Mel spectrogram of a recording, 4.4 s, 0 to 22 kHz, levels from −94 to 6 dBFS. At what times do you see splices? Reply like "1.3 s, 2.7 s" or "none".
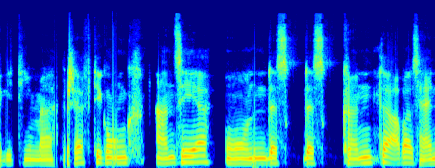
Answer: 3.0 s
